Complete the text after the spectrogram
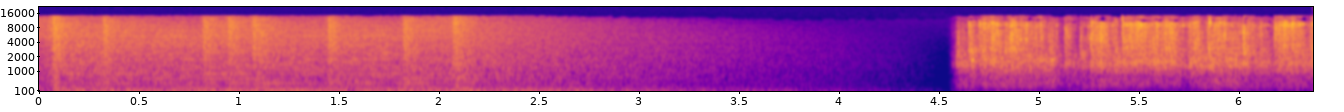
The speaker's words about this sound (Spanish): Ese sonido no necesita explicación. Es tan común en una ciudad como un pregón y tan común en el campo como el trueno y el canto de un gallo. Los cubanos respiramos profundo cuando chocan esas fichas a la voz de ¡dale, dale, dale, mucha agua!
